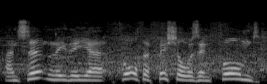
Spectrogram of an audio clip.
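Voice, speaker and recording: A man's voice: sits high, a little fast, crowd noise. A man giving a live football match report from an outdoor stadium as a reporter. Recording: loud outdoor stadium noise.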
